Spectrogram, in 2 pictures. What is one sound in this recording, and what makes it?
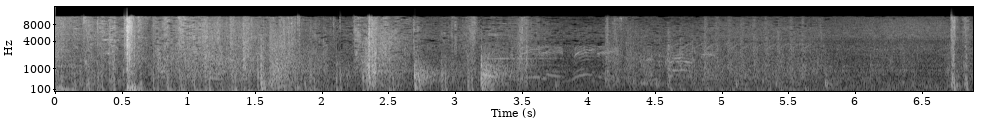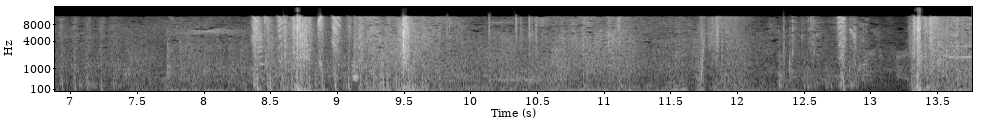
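Gunshots fire in rapid bursts nearby.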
